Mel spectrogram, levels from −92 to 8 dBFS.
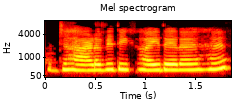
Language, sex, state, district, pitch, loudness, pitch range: Hindi, female, Maharashtra, Nagpur, 285 Hz, -13 LUFS, 280-295 Hz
